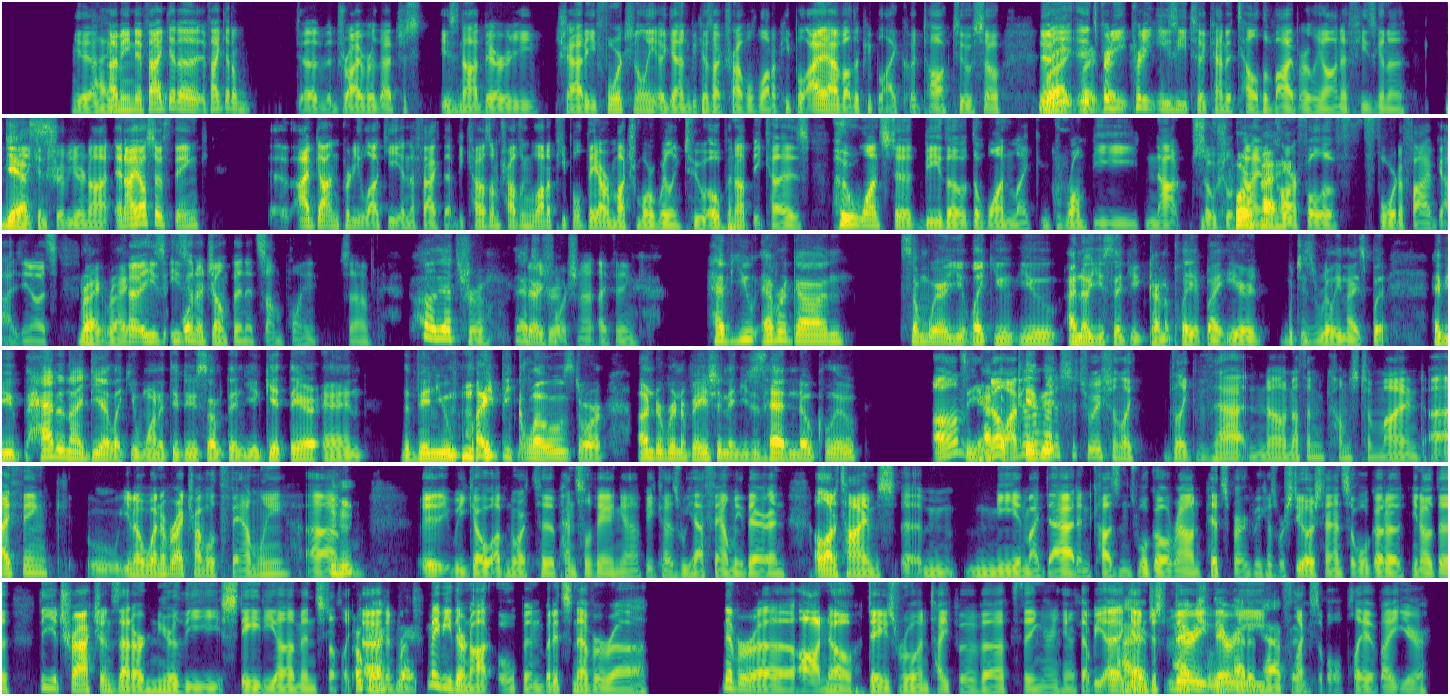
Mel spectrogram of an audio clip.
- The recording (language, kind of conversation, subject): English, unstructured, How should I decide what to learn beforehand versus discover in person?
- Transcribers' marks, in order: unintelligible speech; laughing while speaking: "Right"; laughing while speaking: "might"; tapping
